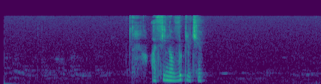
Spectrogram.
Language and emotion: Russian, neutral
